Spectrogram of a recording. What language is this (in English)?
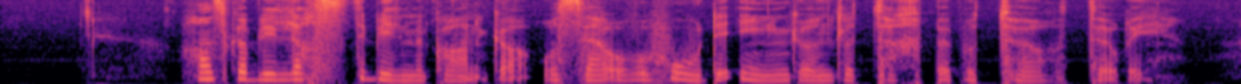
Norwegian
